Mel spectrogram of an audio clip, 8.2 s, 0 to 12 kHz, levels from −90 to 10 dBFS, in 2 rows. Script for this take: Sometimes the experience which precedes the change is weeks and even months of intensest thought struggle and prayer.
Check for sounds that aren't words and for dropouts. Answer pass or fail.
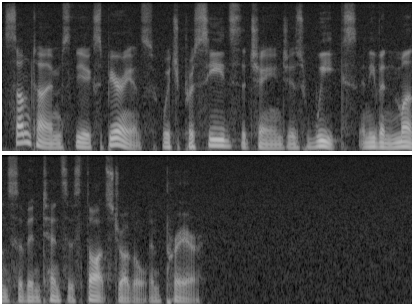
pass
